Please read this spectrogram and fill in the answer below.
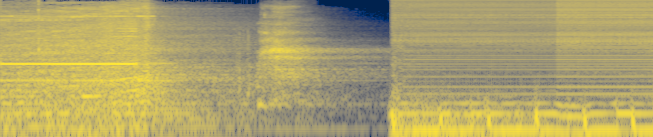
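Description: A low, noisy drone with a steady high tone fades away almost to silence. Then, about four seconds in, a loud, steady electric buzz cuts in suddenly: an apartment intercom buzzer sounding.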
